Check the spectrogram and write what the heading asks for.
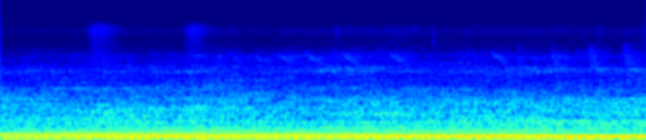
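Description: Electric stand fan running with a steady low hum.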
